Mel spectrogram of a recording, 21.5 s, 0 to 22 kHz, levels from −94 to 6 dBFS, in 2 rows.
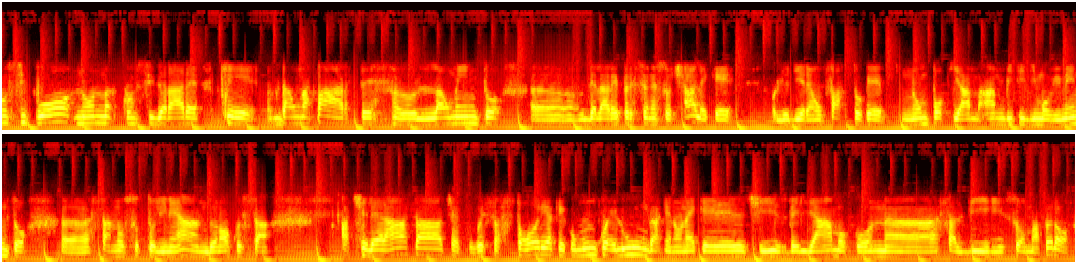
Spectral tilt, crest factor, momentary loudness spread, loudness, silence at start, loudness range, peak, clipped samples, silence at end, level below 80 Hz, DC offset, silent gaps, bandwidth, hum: -7 dB/octave; 16 dB; 5 LU; -20 LUFS; 0 s; 2 LU; -4 dBFS; under 0.1%; 0 s; -36 dBFS; under 0.1%; none; 17 kHz; none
